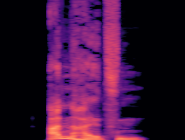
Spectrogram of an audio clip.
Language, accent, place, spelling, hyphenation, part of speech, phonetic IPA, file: German, Germany, Berlin, anheizen, an‧hei‧zen, verb, [ˈanˌhaɪ̯t͡sən], De-anheizen.ogg
- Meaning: 1. to heat, to fire, to light 2. to boost, to fuel, to kindle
